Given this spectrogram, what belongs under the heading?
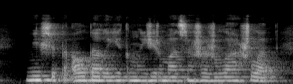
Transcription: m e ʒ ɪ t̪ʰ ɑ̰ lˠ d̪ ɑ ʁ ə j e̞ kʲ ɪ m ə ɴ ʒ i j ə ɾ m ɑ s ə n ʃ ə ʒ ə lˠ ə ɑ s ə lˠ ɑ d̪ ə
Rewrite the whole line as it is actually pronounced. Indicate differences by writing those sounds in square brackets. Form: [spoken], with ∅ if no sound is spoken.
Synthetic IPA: m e [ʃ] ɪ [t̪] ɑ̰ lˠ d̪ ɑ ʁ ə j e̞ kʲ ɪ m ə ɴ ʒ i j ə ɾ m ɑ s ə n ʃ ə ʒ ə lˠ ə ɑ [ʃ] ə lˠ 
